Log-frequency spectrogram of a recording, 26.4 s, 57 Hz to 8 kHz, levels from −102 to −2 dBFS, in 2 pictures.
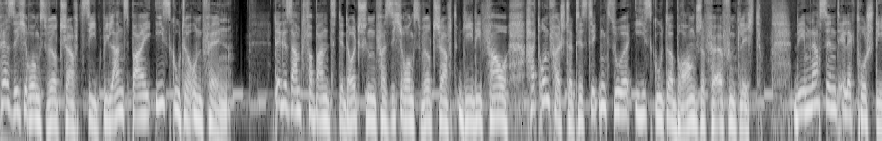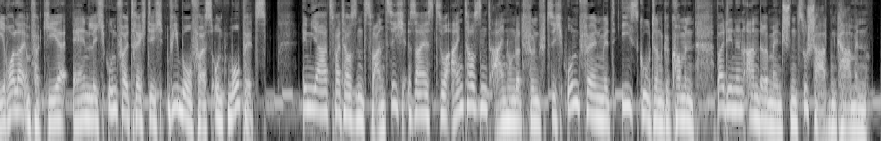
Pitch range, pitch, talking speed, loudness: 120-165 Hz, 130 Hz, 100 wpm, -20 LUFS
